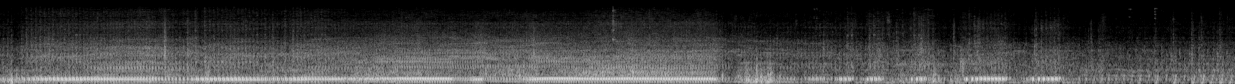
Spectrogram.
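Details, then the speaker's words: Kawasaki 300 ATV after carburetor fix, choke fully off: steady even drone under throttle, then choppy off-throttle pulses; idle still needs adjusting, runs and drives smooth — normal running. "It still needs a little bit of idling work. If you give it some throttle, it will run. It runs smooth, it drives smooth."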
